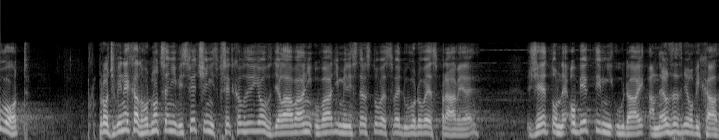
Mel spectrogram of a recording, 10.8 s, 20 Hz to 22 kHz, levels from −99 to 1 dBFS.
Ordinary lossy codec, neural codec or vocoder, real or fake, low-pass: AAC, 48 kbps; none; real; 7.2 kHz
